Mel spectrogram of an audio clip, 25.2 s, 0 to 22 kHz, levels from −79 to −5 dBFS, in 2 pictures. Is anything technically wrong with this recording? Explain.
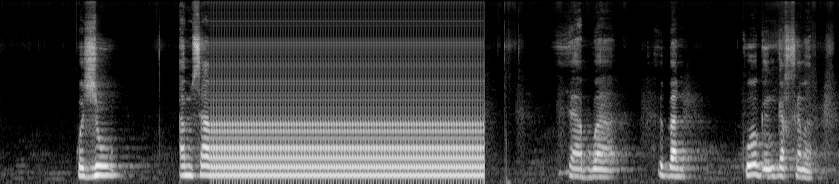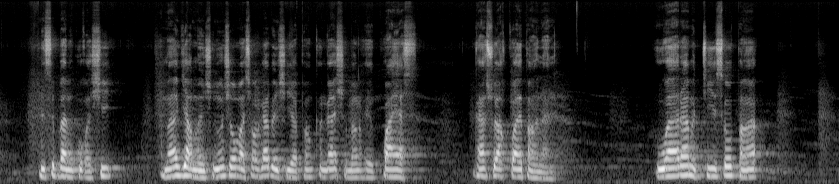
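Yes. From 3.16 to 7.26 s the speech freezes into a system hang loop: a driver stall left the hardware replaying one 40 ms buffer about a hundred times, producing a steady 25 Hz buzz. Unlike irregular underrun stutter, every repeat is exactly identical.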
